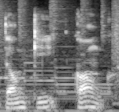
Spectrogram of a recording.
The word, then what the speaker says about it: Donkey Kong: Cuando estábamos hablando de la Nintendo 64 que dijo, que dijo, dijo Donkey Kong en vez de Donkey Kong, que es la pronunciación correcta en inglés.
